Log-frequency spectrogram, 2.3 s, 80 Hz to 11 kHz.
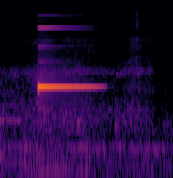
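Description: A single clear chime rings at ignition on and fades over a second; the ECUs aren't talking, traced to a faulty 645 relay.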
